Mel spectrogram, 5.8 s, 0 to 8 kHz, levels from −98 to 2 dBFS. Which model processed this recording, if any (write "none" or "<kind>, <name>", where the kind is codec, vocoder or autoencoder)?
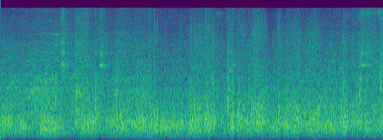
none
